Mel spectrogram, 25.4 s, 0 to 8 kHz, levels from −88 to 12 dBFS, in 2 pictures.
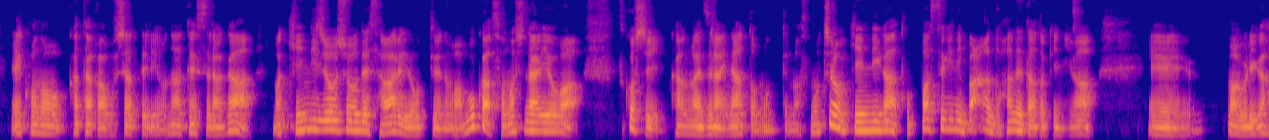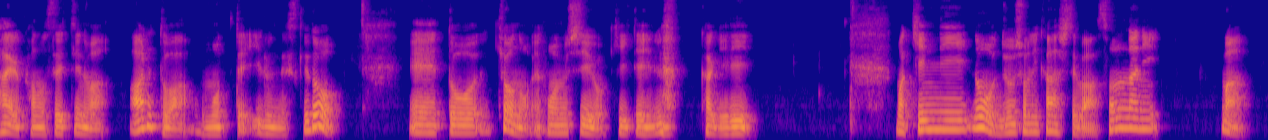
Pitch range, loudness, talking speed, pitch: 100-140 Hz, -22 LUFS, 350 characters per minute, 110 Hz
